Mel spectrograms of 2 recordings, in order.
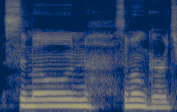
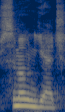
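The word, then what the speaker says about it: Simone Giertz: Yeah, I've been I just watched last night Simone Gertz, or Simone Yetch is the pronunciation.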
